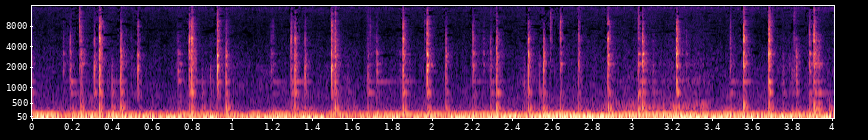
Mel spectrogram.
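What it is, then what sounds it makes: Metal candle jar lid tapped with nails. Long acrylic nails tap and scratch a round, embossed metal lid covered in small metal beads on a full candle jar. A quick, uneven run of sharp, bright clicks and light scrapes rises over a steady low hum.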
